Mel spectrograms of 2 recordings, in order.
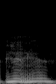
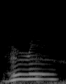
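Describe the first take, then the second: First: Said in the usual way. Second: Pitched way up, a comic squeak; squeaky high shrug. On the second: Shown as a demonstration. Asking himself about heaven, squeaky high shrug.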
